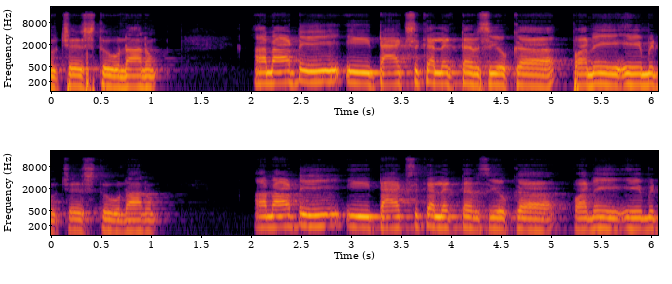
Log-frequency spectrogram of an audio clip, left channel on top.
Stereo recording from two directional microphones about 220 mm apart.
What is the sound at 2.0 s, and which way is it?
A man's voice, 50° left (ahead or behind).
